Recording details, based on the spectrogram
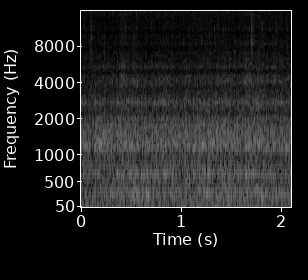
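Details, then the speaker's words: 60-some-year-old Canadian/American Army mountain stove (pre-propane, owned since 1972), running with water near tea temperature: steady, even hiss-roar with no sputtering or popping; normal clean burner roar. "isn't that amazing that thing's what 60 some years old and it's still works like that"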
